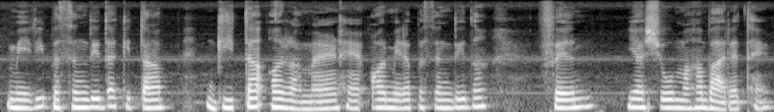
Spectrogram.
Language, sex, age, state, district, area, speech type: Hindi, male, 18-30, Rajasthan, Jodhpur, urban, spontaneous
